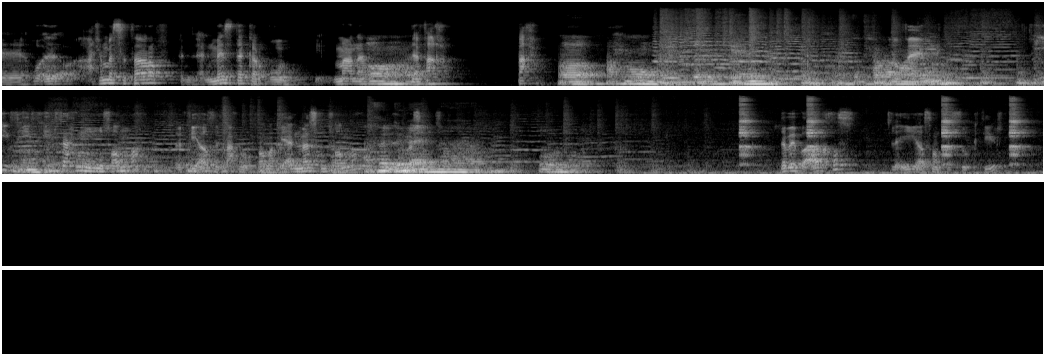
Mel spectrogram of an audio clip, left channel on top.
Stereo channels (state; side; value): silent; right; digital silence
